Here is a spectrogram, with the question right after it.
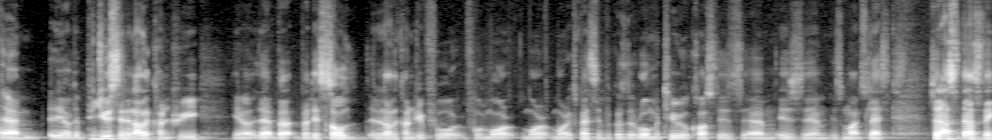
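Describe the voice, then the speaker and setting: Medium-pitched male voice, monotone and flat in intonation, fairly quick in pace, with big swings in loudness. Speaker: course presenter on finance. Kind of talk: lecture. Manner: fast; halting.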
